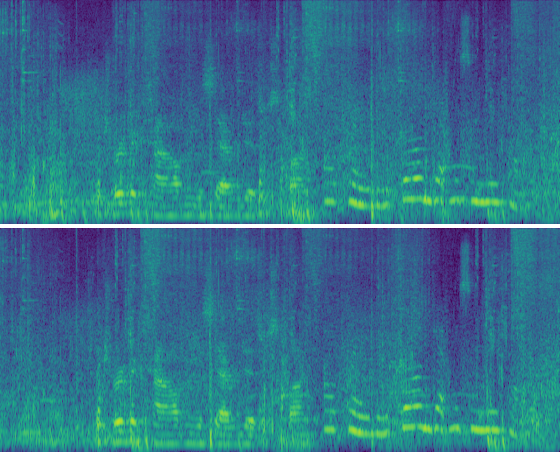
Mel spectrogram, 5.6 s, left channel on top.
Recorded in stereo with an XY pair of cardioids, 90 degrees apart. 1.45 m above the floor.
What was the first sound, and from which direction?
A man speaking, 40° right.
